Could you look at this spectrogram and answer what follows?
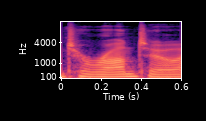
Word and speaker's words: Toronto: I do pronounce the second T in Toronto after all.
